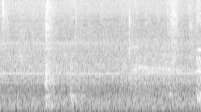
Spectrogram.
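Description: Quiet room tone in a pause between spoken sentences, with a single faint click about half a second in.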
